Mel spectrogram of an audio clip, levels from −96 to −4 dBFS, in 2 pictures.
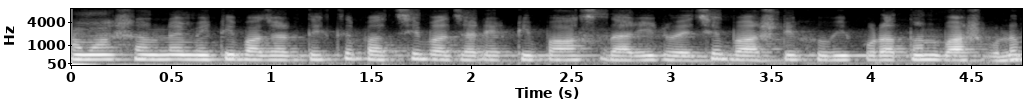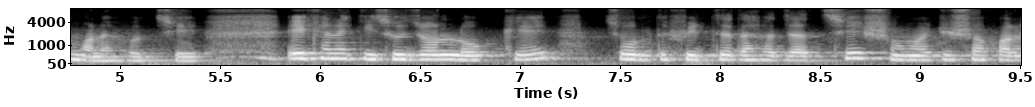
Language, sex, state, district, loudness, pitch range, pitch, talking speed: Bengali, female, Jharkhand, Sahebganj, -17 LUFS, 190-215 Hz, 200 Hz, 195 wpm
